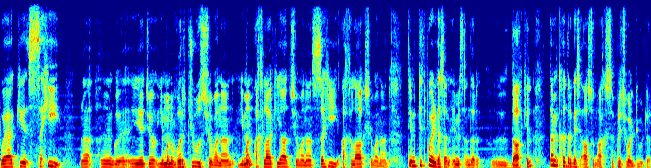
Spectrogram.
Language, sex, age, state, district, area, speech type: Kashmiri, male, 30-45, Jammu and Kashmir, Srinagar, urban, spontaneous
